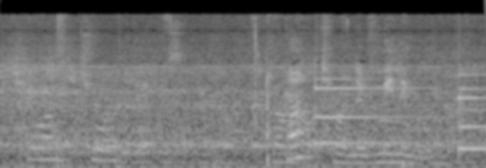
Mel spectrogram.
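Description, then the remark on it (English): An electronic alarm rings at a nurse's station with steady, high-pitched tones that come and go beneath ongoing speech, several sustained beeps sounding faintly over a busy background. “You may be able to hear it ringing in the nurse's station.”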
